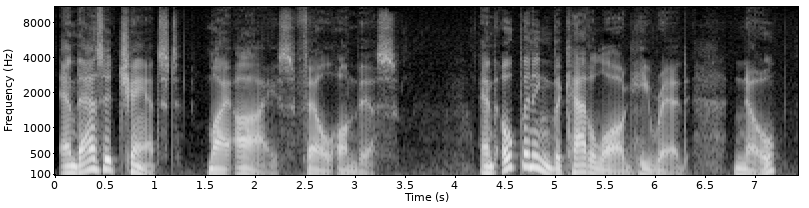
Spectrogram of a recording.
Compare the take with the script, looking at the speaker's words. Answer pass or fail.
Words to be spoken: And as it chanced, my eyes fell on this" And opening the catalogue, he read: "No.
pass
